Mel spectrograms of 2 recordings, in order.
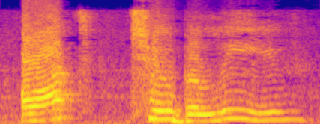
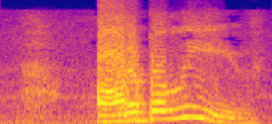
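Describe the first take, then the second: First: Each word is said separately and in full. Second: The words are squeezed together into a reduced form.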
